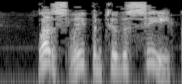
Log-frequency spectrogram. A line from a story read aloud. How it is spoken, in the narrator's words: cried Fritz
